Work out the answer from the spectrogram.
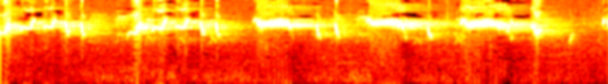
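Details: Long-tailed shrike chirping in a master bird recording: fast, varied high chirps and twittering phrases in continuous bursts, some notes sliding, irregular rhythm with brief gaps.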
